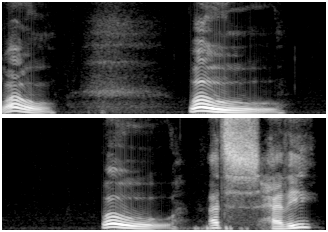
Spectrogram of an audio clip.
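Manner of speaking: slow, drawn-out whoas of disbelief; stunned whoa. Retold or imitated. Reacting to a dark Narnia post, stunned and slow. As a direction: let each whoa land heavier. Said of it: "I was like".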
